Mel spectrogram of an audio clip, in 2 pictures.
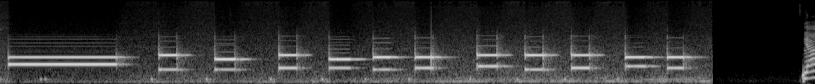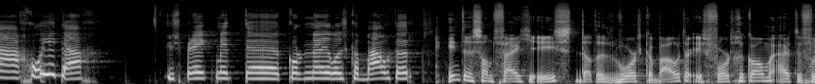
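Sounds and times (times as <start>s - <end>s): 
telephone dial tone: 0.0s - 7.2s
speech: 8.4s - 9.1s, 9.8s - 16.2s.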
